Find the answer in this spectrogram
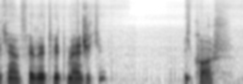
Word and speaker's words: ichor: I can fill it with magic ichor. It's pronounced ichor.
